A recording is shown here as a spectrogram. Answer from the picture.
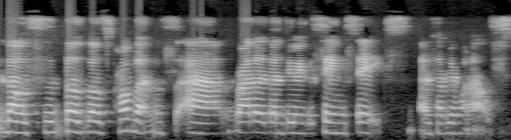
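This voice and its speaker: With a Swedish accent, a woman talks at medium pitch and a fairly slow pace, hardly pausing, in monotone, flat intonation. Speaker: startup founder. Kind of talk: interview.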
